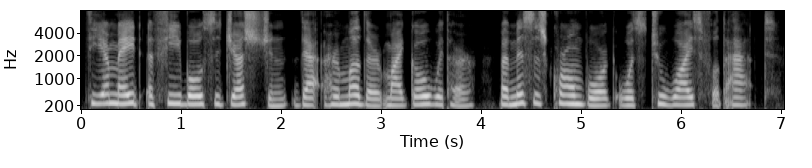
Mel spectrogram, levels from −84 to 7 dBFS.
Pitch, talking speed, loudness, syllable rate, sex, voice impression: 230 Hz, 170 wpm, -17 LUFS, 3.8 syllables/s, female, slightly feminine, slightly gender-neutral, slightly young, slightly adult-like, slightly bright, soft, slightly halting, unique, kind, slightly modest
